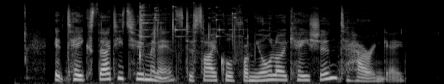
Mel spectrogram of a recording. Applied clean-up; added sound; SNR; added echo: none; Shatter / Crushing; 14 dB; none.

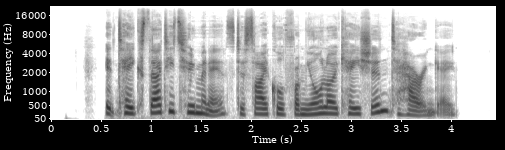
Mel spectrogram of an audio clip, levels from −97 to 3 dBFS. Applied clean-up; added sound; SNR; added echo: neural mask model DeepFilterNet 3.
